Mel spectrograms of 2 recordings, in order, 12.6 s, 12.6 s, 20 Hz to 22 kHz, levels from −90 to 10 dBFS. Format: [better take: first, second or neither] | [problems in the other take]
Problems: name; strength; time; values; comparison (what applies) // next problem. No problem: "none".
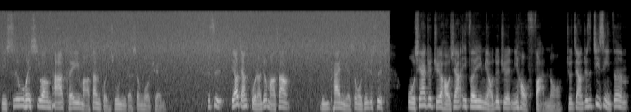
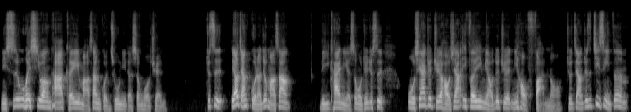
second | hiss; loud; until 8 s; 3 dB below the speech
